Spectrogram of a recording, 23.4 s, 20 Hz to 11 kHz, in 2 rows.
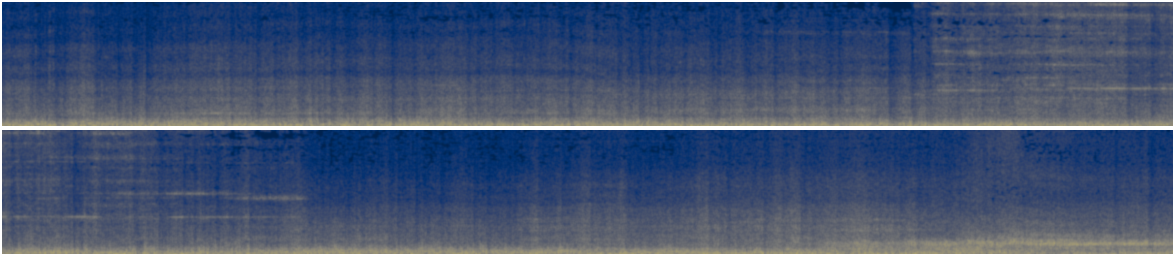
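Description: Freight train rolling past behind two 35 Class GE U15C diesel locomotives: a steady rumble of wheels on rail as long rakes of open wagons and then tank wagons go by. From about ten seconds in, high-pitched wheel squeal rings out for around five seconds.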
